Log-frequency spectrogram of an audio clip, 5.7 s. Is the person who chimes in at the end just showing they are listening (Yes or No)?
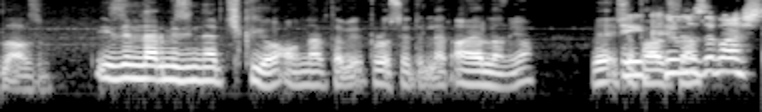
No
